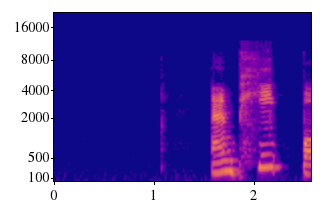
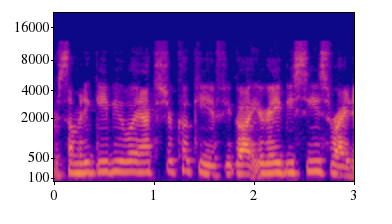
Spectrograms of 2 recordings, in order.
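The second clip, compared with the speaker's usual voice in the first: usual speaking voice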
